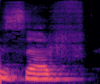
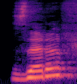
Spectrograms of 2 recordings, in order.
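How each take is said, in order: First: ज़र्फ़ as one syllable, zarf; correct pronunciation. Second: ज़रफ़ as two syllables, za-raf; wrong pronunciation. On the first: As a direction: teach ज़र्फ़ as a single syllable. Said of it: "सही तलफ़ुज़ है". (सही उच्चारण ज़र्फ़) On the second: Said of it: "गलत है". (गलत उच्चारण ज़रफ़) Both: Shown as a demonstration.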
